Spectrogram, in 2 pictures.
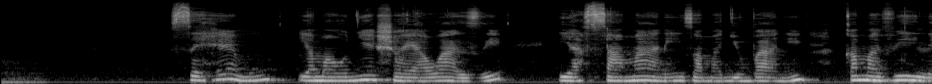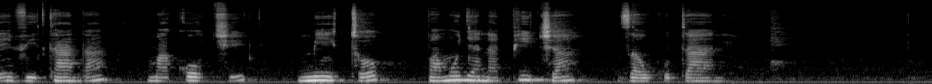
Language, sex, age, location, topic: Swahili, male, 25-35, Dar es Salaam, finance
